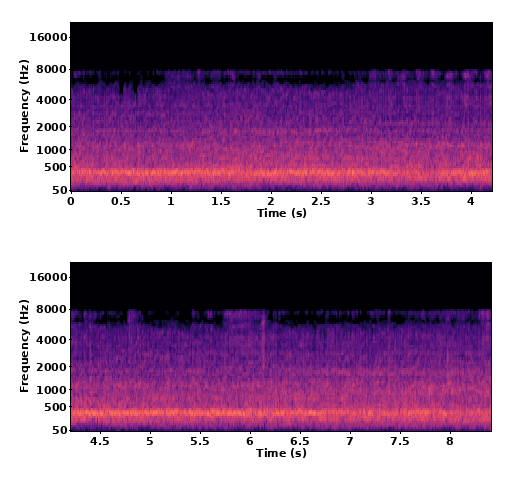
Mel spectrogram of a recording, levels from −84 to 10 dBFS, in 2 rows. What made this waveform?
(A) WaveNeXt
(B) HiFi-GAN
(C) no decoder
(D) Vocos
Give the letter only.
B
